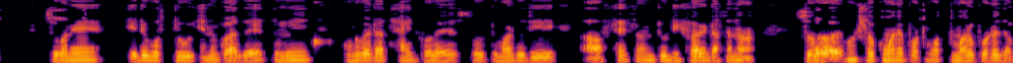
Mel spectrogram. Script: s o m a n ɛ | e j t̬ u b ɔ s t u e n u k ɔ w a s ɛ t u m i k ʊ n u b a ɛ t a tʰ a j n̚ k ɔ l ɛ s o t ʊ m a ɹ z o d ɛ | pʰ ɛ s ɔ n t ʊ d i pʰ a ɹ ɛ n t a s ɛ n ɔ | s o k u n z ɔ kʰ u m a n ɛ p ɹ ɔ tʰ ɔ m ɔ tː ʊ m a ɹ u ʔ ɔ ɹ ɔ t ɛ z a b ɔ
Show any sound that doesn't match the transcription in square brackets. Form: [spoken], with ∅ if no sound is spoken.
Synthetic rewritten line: s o m a n ɛ | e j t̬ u b ɔ s t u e n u k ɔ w a [z] ɛ t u m i k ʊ n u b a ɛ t a tʰ a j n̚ k ɔ l ɛ s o t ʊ m a ɹ z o d [i] | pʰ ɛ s ɔ n t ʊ d i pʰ a ɹ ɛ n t a s ɛ n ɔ | s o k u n [s] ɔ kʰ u m a n ɛ p ɹ ɔ tʰ ɔ m ɔ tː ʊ m a ɹ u [p] ɔ ɹ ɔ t ɛ z a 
